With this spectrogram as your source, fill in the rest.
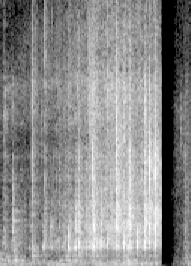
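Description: Large bhungla fryums fry in hot oil for chevdo, giving a brief burst of close, busy crackling and bubbling that cuts off abruptly.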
